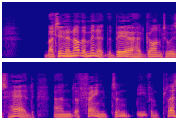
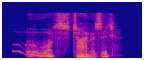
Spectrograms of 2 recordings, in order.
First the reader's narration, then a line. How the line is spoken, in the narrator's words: asked Raskolnikov, looking round uneasily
